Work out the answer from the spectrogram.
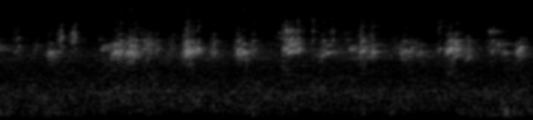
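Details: ['Swallows gathered around a nest at fledging time, parents and other young flying in; short buzzy high chirps roughly every half second, evenly spaced and of similar loudness.']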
